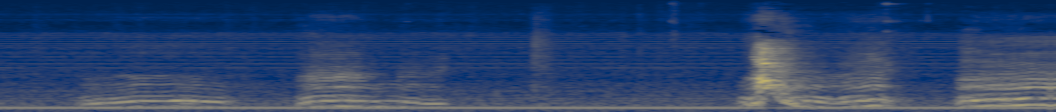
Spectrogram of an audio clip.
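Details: Scottish Terrier Evangeline playing with a teething pacifier toy: mostly low harmonic growling grumbles in drawn-out bursts, broken by one sharp bark near the end, with a steady hum behind.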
